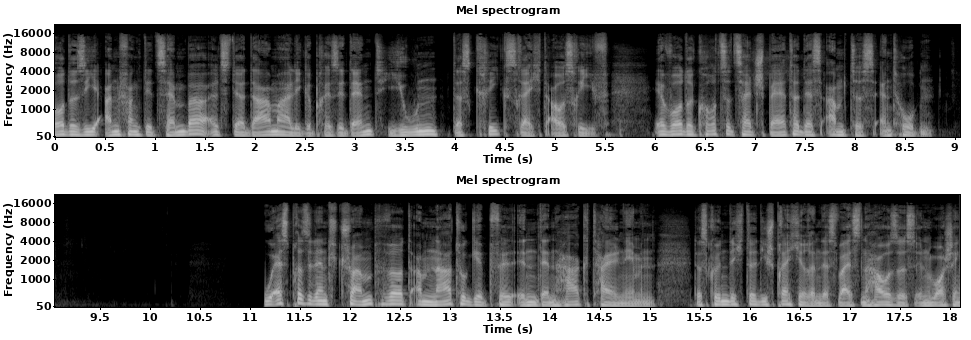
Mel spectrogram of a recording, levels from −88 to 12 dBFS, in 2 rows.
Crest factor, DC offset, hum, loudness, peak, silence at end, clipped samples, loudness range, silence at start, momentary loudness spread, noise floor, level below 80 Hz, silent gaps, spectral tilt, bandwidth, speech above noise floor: 18 dB; under 0.1%; none; -22 LUFS; -4 dBFS; 0 s; under 0.1%; 6 LU; 0 s; 7 LU; -81 dBFS; -36 dBFS; none; -5.5 dB/octave; 16.5 kHz; 60 dB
